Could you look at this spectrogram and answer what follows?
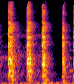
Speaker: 梁这个位置松了，没有螺丝固定，然后这个你一用力的话，它就是横梁跟床边在相互摩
